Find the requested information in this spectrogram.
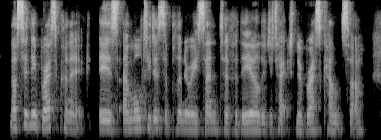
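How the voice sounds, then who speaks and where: Against a quiet background, the speaker talks in a British accent at a moderate pace with fairly even intonation. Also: woman. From UK. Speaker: company executive. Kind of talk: interview. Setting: webinar video call. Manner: passionate.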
